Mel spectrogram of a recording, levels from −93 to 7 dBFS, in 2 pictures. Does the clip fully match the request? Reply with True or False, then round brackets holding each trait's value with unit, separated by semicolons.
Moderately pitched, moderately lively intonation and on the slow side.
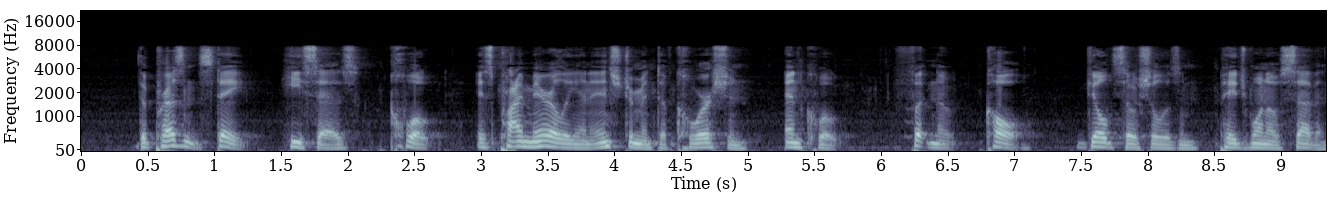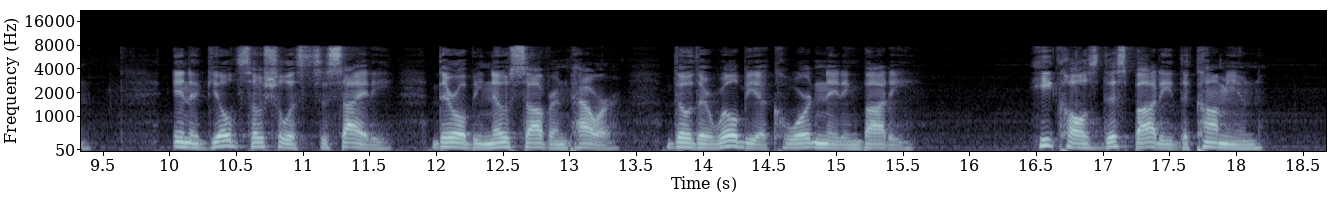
False (110 Hz; 4.3 semitones; 130 wpm)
